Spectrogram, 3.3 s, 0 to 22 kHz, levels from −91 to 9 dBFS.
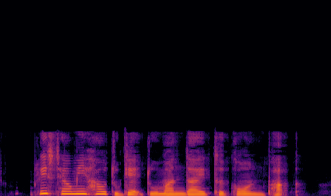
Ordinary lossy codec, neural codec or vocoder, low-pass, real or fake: AAC, 32 kbps; none; 7.2 kHz; real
